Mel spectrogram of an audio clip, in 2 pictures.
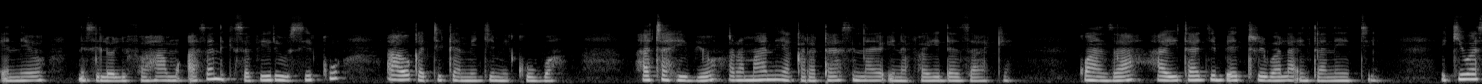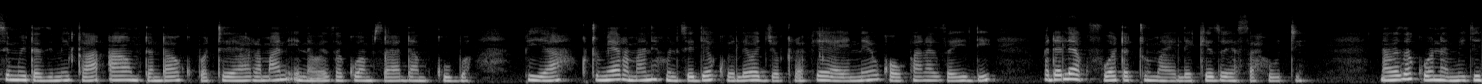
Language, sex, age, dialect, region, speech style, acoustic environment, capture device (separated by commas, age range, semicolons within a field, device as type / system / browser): Swahili, male, 25-34, Kenya - Nairobi Sheng-influenced, Kenya, relaxed, nature, mobile / Linux / Chrome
